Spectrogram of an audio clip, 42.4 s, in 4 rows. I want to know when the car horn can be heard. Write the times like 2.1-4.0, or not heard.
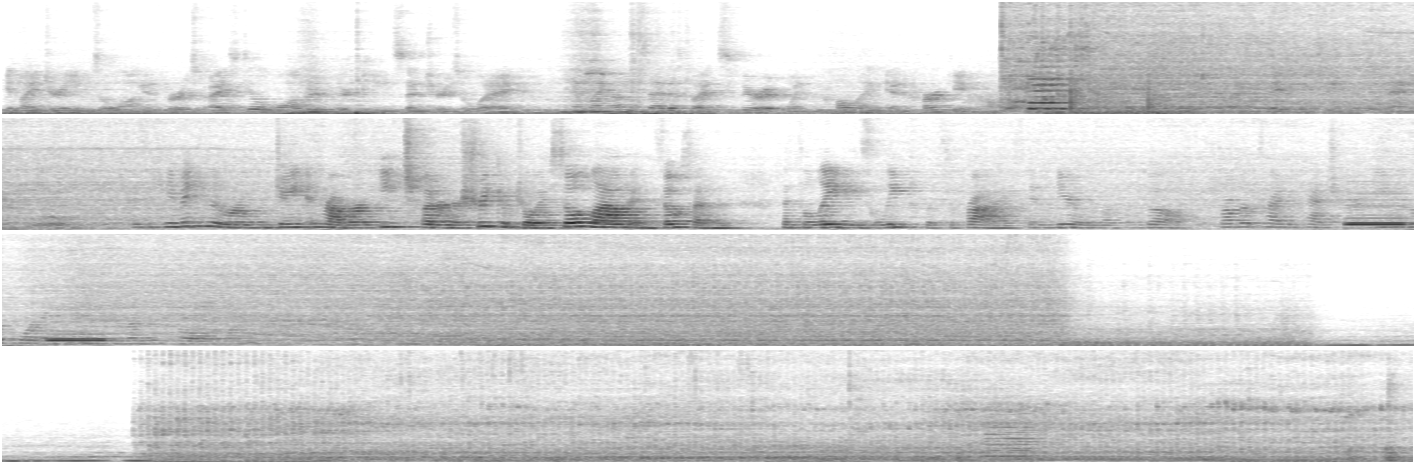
7.7-9.1, 20.6-21.9, 37.5-39.5.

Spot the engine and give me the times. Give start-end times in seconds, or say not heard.
0.0-42.3.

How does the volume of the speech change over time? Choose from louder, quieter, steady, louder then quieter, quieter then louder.
louder then quieter.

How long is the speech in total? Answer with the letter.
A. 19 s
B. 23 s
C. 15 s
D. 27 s
B.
